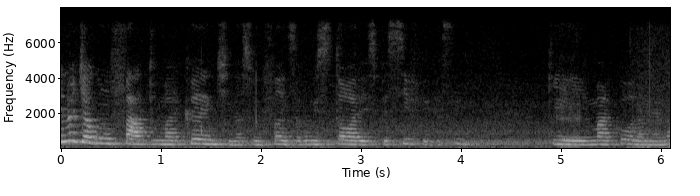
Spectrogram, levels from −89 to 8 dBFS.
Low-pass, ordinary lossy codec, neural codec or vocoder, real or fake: 7.2 kHz; Opus, 64 kbps; none; real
